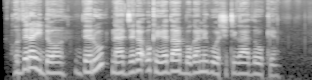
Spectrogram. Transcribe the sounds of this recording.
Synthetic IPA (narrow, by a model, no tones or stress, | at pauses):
hoðeɾaidɔðɛɾunad͡ʑɛɣaʔokeɣɛðabɔɣaneɣwɔʃitiɣaðokɛ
